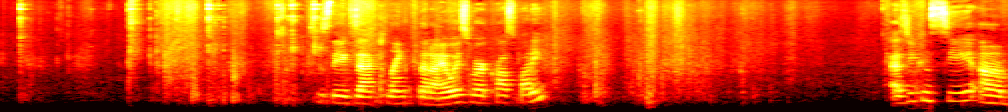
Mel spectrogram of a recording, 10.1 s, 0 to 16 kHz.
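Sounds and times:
fabric rustling: 1.6s - 8.7s.

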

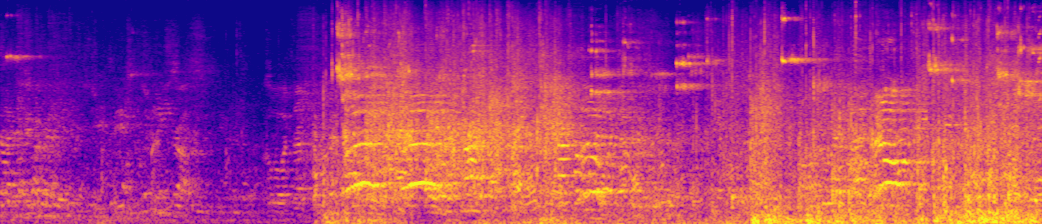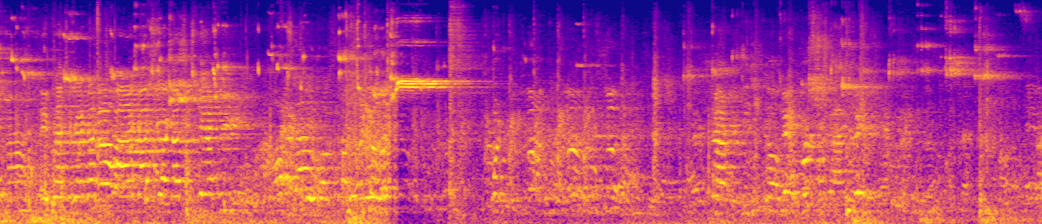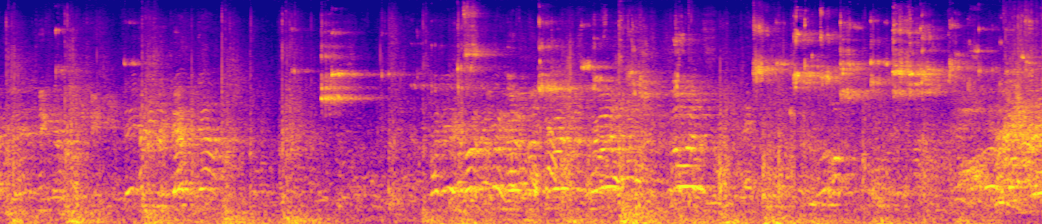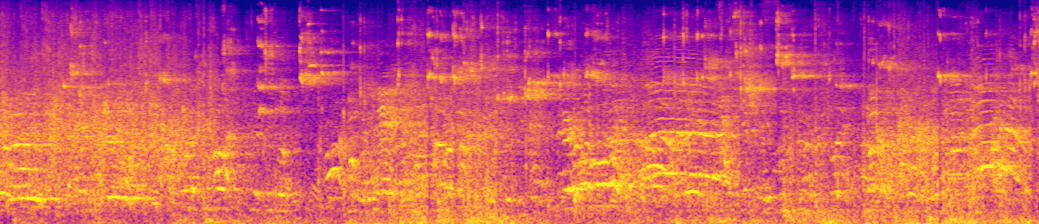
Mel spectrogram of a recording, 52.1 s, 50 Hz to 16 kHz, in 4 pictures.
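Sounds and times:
basketball bouncing on wooden court: 8.8s - 14.0s, 26.1s - 27.2s, 28.8s - 30.0s, 48.8s - 52.0s
voices calling out: 31.2s - 52.0s.

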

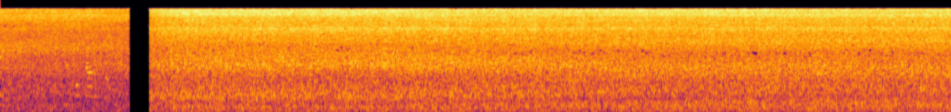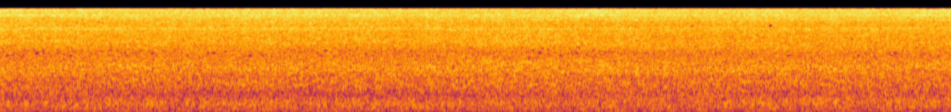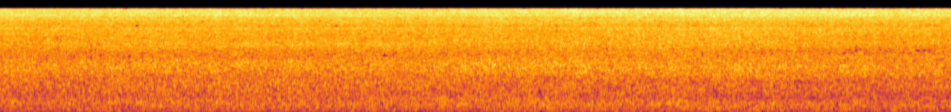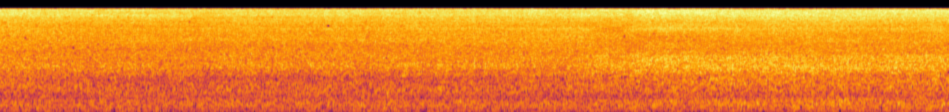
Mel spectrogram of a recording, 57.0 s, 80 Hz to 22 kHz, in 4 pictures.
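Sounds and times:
stream rushing over boulders: 0.0s - 57.0s.

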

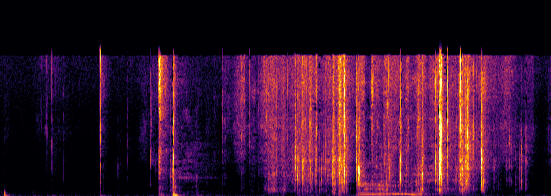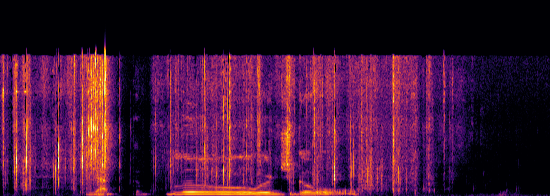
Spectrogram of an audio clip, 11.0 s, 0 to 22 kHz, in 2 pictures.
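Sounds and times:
plastic bags crinkling: 2.4s - 10.4s.

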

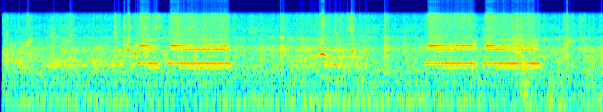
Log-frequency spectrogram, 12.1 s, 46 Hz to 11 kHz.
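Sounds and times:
light rail train rumbling: 0.0s - 12.0s.

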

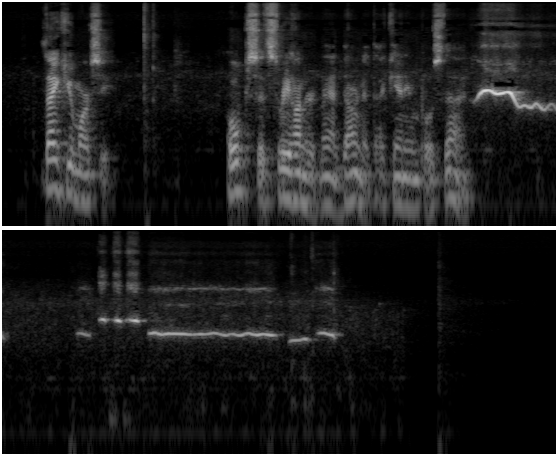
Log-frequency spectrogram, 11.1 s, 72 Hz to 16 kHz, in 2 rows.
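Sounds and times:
man whistling: 4.7s - 5.7s, 6.3s - 9.0s.

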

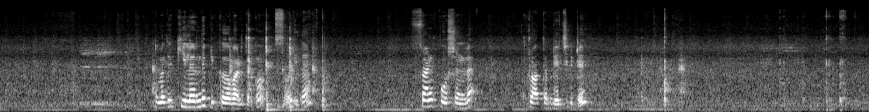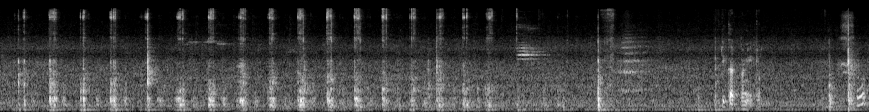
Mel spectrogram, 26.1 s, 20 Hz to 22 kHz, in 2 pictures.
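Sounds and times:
scissors snipping cloth: 12.4s - 20.5s.

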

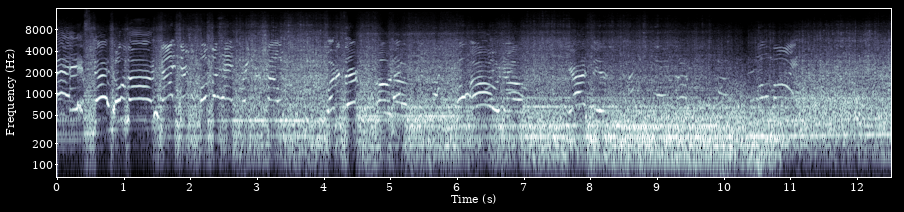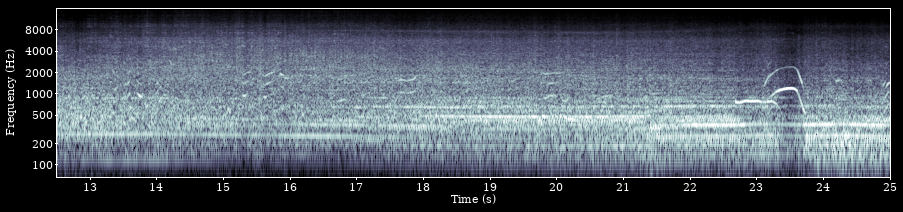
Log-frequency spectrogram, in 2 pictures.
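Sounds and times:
tank engine running: 0.0s - 25.0s
tank travel noise: 0.0s - 25.0s.

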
